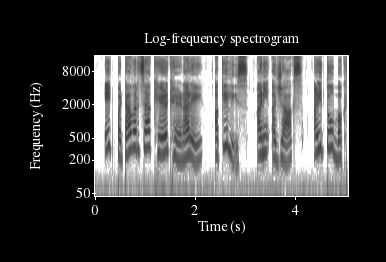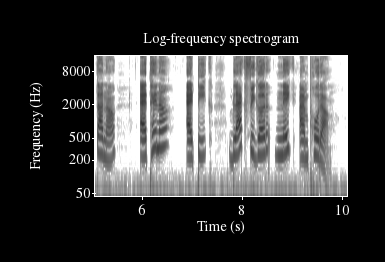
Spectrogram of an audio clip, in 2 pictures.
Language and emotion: Marathi, neutral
